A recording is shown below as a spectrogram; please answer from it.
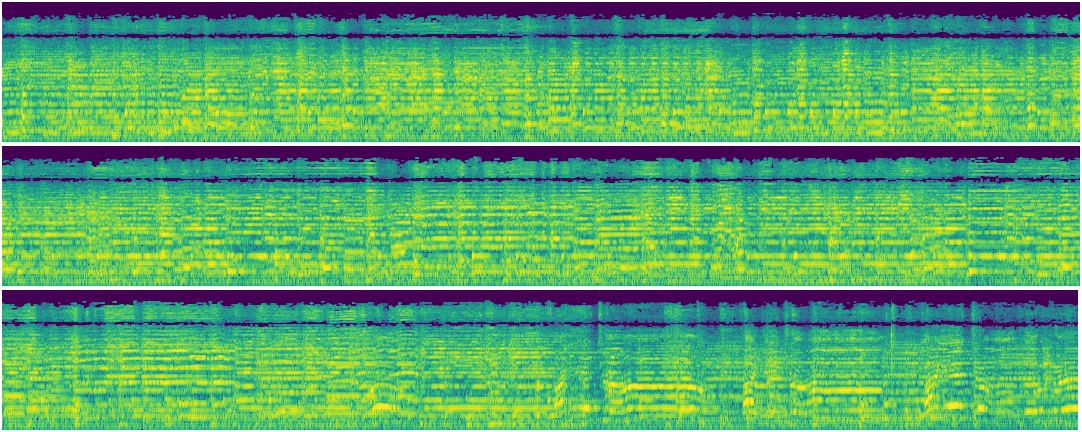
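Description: Old-time string band playing an instrumental passage: two fiddles carrying the tune over banjo and guitar accompaniment.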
